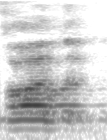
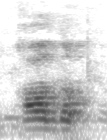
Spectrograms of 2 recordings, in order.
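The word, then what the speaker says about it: قدر: Bukan qad tapi qadr. Qadr. Jadi dalnya kolkolannya masih kedengeran, roknya juga rok tebelnya dapat tapi takribnya hilang.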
